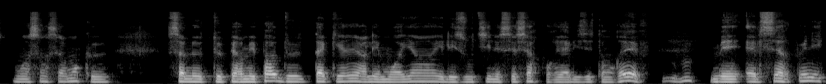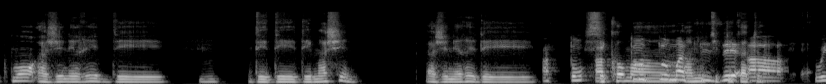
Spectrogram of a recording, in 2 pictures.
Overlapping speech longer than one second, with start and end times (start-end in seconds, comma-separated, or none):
14.1-16.0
